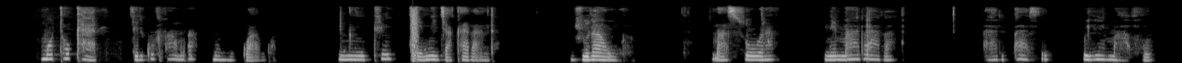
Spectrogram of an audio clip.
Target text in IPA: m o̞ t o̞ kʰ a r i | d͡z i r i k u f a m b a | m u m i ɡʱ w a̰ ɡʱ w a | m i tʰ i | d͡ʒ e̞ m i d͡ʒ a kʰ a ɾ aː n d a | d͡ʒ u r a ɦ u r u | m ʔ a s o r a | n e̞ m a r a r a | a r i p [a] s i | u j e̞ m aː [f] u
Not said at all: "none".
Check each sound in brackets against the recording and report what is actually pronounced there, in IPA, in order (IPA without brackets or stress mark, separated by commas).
a, v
